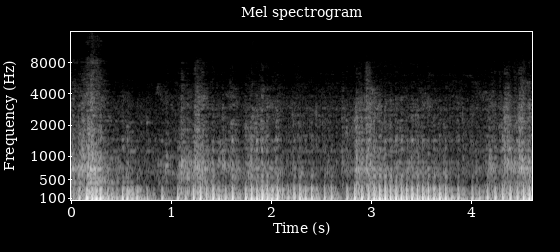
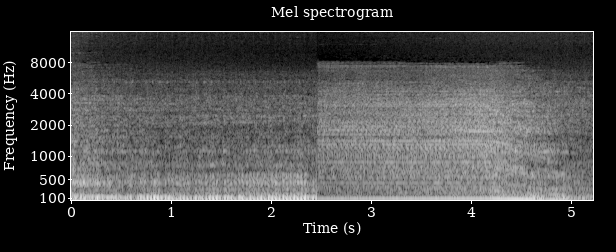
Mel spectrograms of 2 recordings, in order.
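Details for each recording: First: Volvo 940 Turbo, recently purchased, rough cold idle (description blames bad fuel pressure regulator): uneven puffing chuff at each firing pulse from an exhaust blow, described as loose exhaust near the manifold; exhaust leak. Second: Volvo 940 Turbo after fitting a replacement fuel pressure regulator: catches and idles a touch high at first from excess fuel left in manifold and cylinders after running rich, then evens out smoothly with no misses or knocks.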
